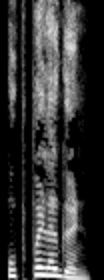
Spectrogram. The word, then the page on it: ಉಪ್ಪುಳಗಣ್: Kannada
